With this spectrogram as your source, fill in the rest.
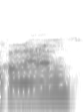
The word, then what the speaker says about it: Bahrain: I want to point out these different countries, especially this little guy down here, Bahrain, right above Qatar. That's how you pronounce it.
